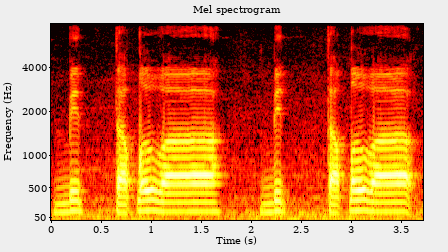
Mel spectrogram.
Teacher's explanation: بالتق، واو کھڑا زبر وا، بالتقوا، بالتقوا، بالتقوا. قاف کی آواز کو جلدی سے پڑھا جائے گا اور واو کو ایک الف کے برابر کھینچ کر پڑھا جائے گا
